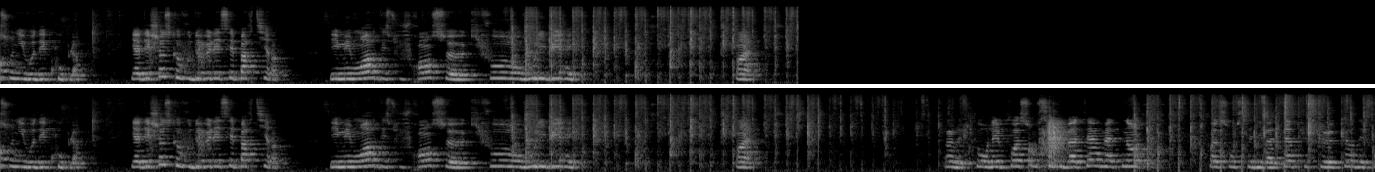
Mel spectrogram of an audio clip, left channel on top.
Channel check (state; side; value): drops out; left; at 8.0 s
